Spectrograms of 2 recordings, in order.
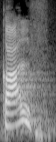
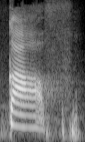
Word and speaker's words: calf: एफ से पहले, अब ये मैंने एफ भी बताया था ना, एफ से पहले जैसे CALF काल्फ, नो नो नो। काफ, हाल्फ, नहीं नहीं नहीं, हाफ।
